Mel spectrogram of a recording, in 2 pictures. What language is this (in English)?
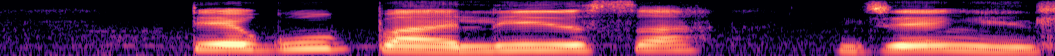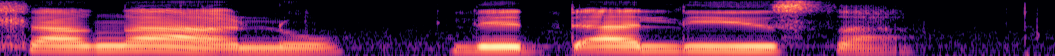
Swati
